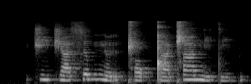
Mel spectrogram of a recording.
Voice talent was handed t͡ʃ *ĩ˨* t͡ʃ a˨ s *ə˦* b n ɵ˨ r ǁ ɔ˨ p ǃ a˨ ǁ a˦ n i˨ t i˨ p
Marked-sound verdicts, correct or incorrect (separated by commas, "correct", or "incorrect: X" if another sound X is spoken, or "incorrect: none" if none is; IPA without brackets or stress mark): incorrect: i˨, correct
